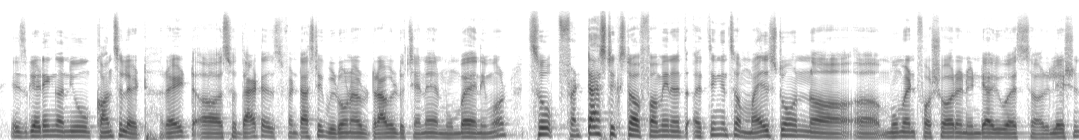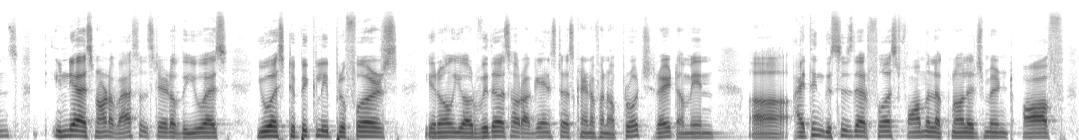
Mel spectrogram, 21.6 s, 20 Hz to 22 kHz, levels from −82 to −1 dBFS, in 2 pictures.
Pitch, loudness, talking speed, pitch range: 125 Hz, -29 LUFS, 220 wpm, 115-140 Hz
